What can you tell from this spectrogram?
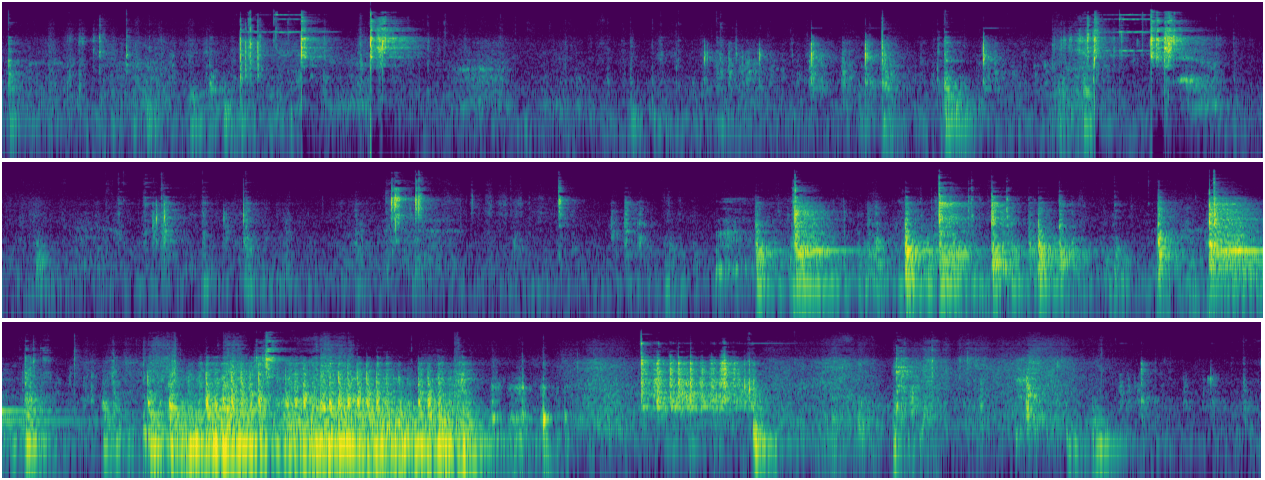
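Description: Small metal parts clinking and clicking as a wheel is fitted onto a generator frame's axle with a washer and pin, with a longer stretch of rubbing and rattling about two-thirds of the way through.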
